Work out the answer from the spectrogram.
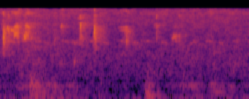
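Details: High, sharp chirps and squeaks from hummingbirds feeding at sunrise. The chirps come close together, mixed with low thumps and the trickle of a small fountain and birdbath.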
